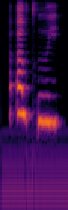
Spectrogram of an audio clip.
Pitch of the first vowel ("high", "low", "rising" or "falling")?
falling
